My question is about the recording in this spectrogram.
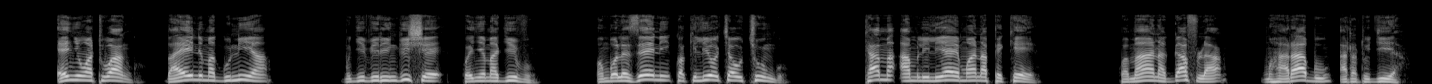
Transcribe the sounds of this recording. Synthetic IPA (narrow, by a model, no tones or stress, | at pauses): ɛɲiwatuwaŋɡu | vaɛnimaɡunia | muʄiviɾiŋɡiʃɛkwɛɲɛmaʄivṵ | ɔmbɔlɛzɛnikwakiliɔt͡ʃaut͡ʃuŋɡu | kamaʔam̩liliaɛmwanapɛkɛː | kwamaːnaɡafla | muɦaɾaɓuatatuʄia̰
